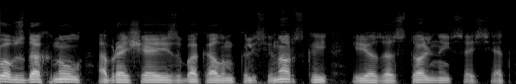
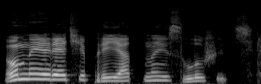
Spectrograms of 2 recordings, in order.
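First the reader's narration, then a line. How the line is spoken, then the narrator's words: Laughing. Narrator (Russian): рассмеялась она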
